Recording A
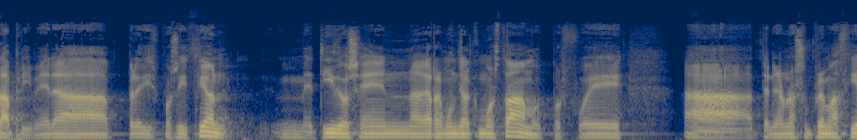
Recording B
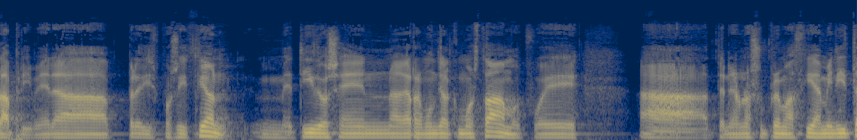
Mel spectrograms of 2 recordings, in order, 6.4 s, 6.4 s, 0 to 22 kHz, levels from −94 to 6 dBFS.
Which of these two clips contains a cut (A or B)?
B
